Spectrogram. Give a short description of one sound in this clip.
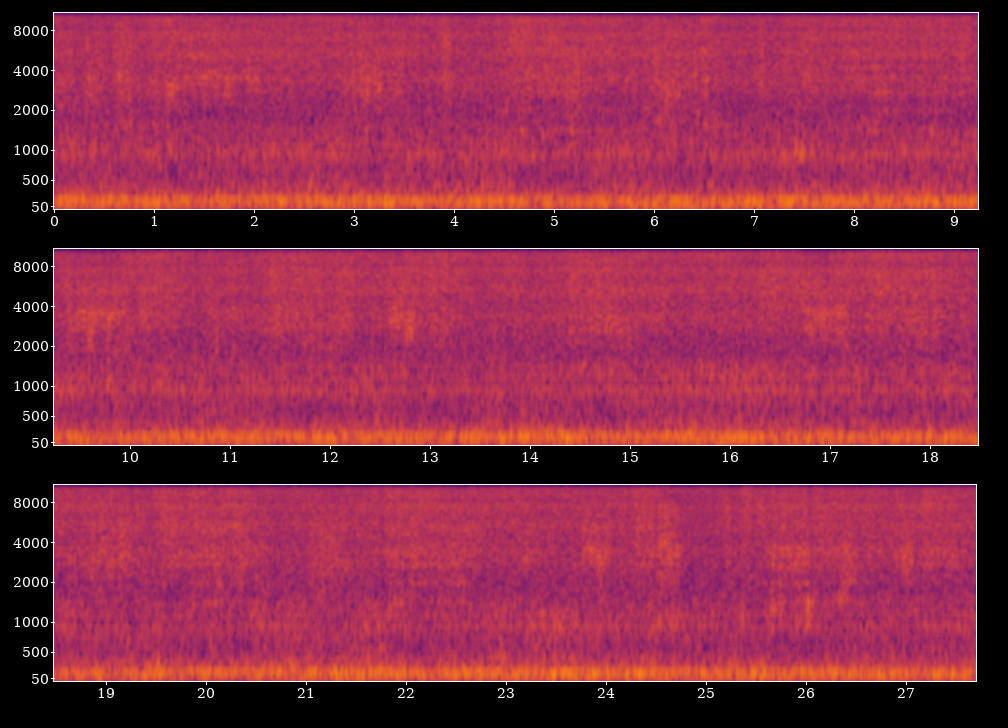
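A high-pressure water nozzle sprays with a steady hiss.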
